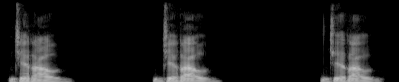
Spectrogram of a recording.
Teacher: This may be a Western name, but the native Hiligaynon sounds are clearly audible with the rolling R and the native Hiligaynon vowel A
